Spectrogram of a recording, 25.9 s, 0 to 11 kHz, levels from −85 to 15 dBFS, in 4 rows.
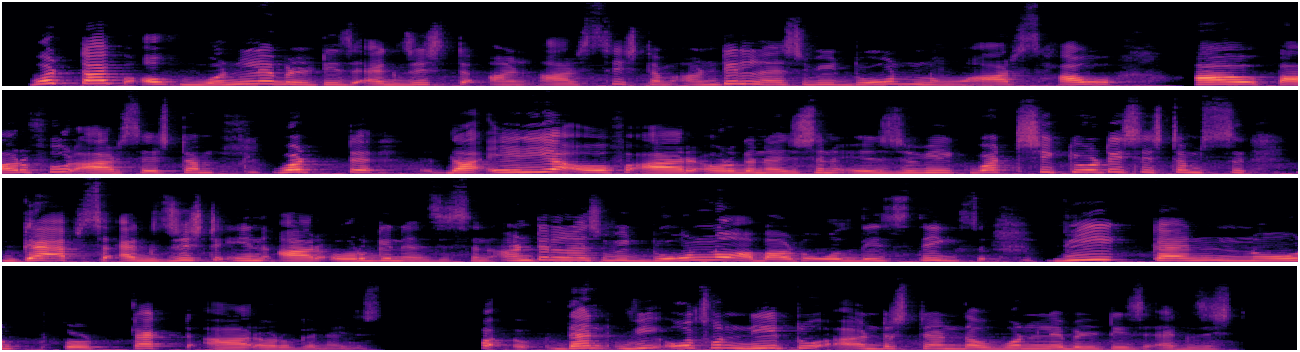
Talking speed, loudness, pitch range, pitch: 135 wpm, -23 LUFS, 230-295 Hz, 255 Hz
